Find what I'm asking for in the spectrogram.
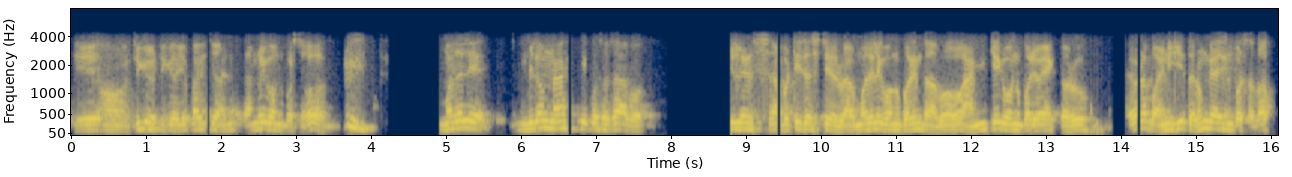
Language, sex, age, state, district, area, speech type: Nepali, male, 18-30, West Bengal, Kalimpong, rural, conversation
